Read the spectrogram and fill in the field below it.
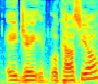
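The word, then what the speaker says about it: AJ LoCascio: yeah that's Alicia lowor AJ locaso you said it right yeah that's it yeah and we have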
